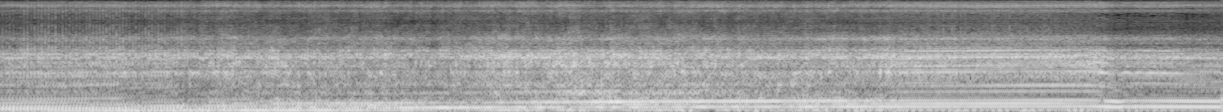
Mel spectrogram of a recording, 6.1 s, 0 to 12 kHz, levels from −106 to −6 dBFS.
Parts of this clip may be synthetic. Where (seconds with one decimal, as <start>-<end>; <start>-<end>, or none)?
0.9-4.5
